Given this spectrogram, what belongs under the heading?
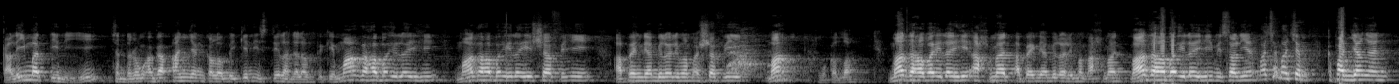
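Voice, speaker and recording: A man preaching an Islamic lecture to a live congregation, lively and joking as he speaks to the audience directly. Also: sits high, fast. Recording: echoey room.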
